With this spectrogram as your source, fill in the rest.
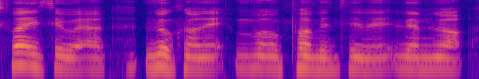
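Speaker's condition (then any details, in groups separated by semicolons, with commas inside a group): Motor neurone disease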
